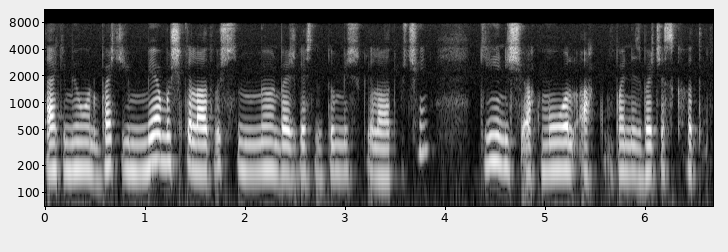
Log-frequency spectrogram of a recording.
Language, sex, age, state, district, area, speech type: Kashmiri, female, 30-45, Jammu and Kashmir, Baramulla, rural, spontaneous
